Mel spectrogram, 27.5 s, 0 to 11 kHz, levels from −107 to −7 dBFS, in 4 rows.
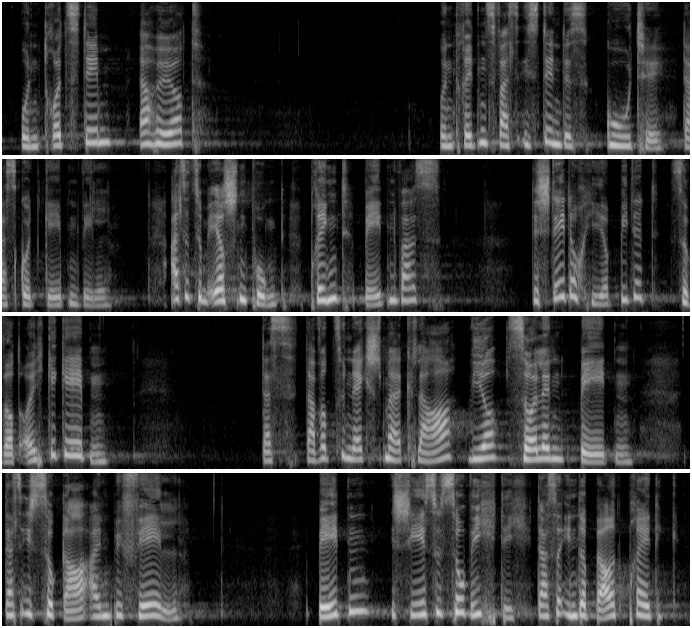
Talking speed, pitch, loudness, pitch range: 120 wpm, 245 Hz, -39 LUFS, 215-280 Hz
